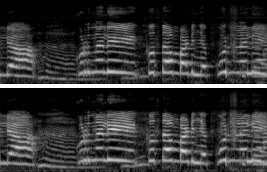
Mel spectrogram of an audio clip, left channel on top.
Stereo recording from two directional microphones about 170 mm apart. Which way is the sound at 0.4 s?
45° right (ahead or behind).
